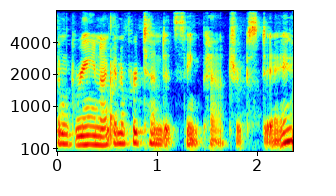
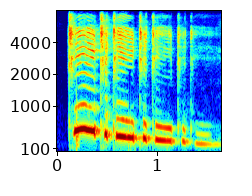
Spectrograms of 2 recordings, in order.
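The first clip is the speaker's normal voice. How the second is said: fake Irish lilt, very slow, swooping, each T drawn out; 7 semitones higher, 7 dB louder than usual. Speaker teaches a joke trick for sounding Irish, in joke Irish accent. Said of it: "if you want to sound Irish, you have to say the letter T five times, but you have to say it like this".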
